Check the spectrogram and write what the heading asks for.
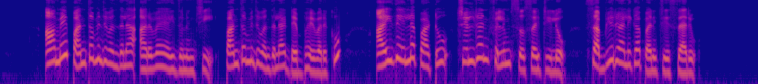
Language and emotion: Telugu, neutral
